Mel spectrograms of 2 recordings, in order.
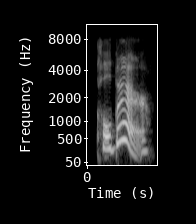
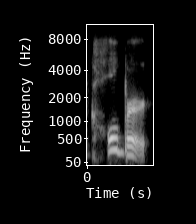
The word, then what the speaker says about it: Colbert: that's cool yeah but we pronounce our the last name colbert not colbert yeah yeah oh i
